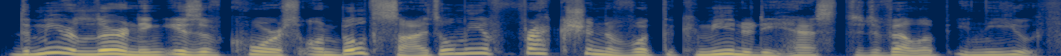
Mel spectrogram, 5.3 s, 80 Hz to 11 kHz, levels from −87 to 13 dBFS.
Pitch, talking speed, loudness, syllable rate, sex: 175 Hz, 250 wpm, -20 LUFS, 6.4 syllables/s, male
